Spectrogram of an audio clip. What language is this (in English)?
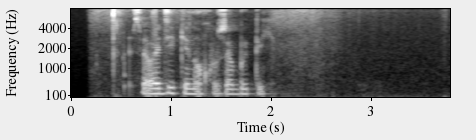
Russian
